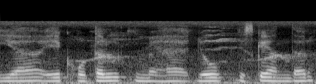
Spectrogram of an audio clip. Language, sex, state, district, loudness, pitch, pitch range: Hindi, male, Chandigarh, Chandigarh, -16 LUFS, 155 Hz, 150-165 Hz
